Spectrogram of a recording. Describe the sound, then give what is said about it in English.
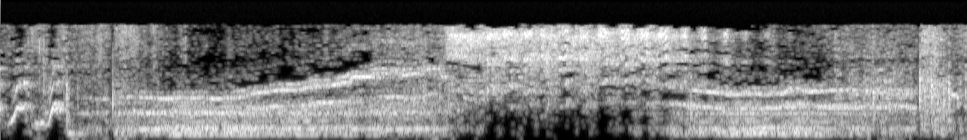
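A door in a haunted house creaks open with a long, groaning whine that slides up and down in pitch, pauses, creaks again, and ends with an abrupt slam. No one speaks. “That door again. Insidious feeling doors opening and slamming.”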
